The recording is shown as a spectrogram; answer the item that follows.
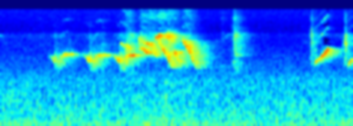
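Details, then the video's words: Double-collared Seedeater singing level whistled notes that run into a loud, blurred buzzy passage, then clicks and short rising whistled sweeps toward the end. "Coleiro Espaik do nosso amigo Elias!"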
